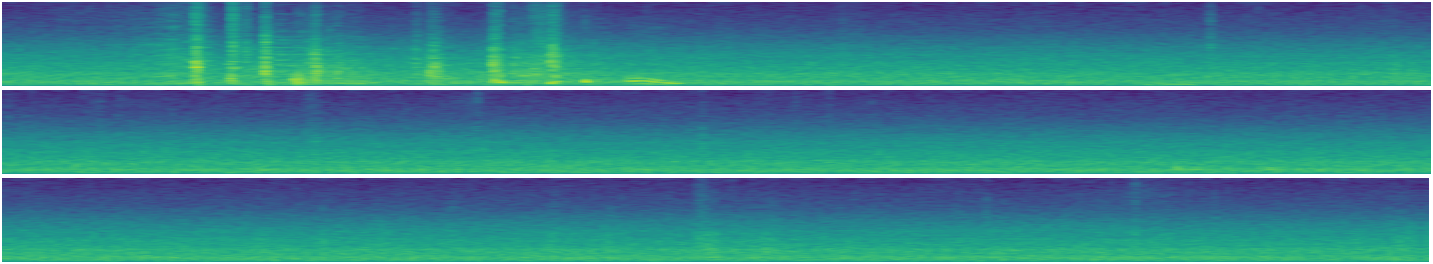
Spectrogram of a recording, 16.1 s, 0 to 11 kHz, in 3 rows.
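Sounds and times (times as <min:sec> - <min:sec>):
river rushing: 0:00.0 - 0:16.0
sharp clattering knocks: 0:00.5 - 0:02.4.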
